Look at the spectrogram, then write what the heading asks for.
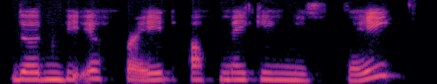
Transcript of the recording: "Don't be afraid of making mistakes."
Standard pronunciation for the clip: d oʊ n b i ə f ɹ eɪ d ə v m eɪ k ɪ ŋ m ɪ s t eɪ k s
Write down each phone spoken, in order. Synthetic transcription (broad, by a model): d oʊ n b i ə f ɹ eɪ d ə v m eɪ k ɪ ŋ m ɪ s t eɪ k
